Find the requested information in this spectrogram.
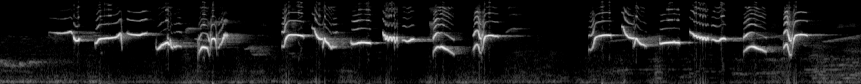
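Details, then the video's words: Oriental magpie-robin singing in the loud, open ngeplong style used as a lure to attract magpie-robins: bright whistled phrases with sharp up- and down-slurred notes, delivered in dense bursts with brief pauses, no other sounds. "suara BURUNG KACER NGEPLONG sangat ampuh untuk pancingan kacer"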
